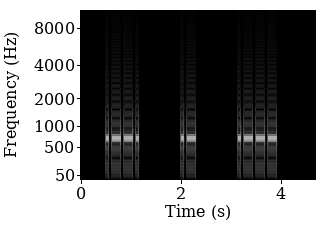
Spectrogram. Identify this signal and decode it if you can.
Morse code, heard as a keyed tone, about 20 wpm, spaced as for 8 wpm, 700 Hz. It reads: PAJ
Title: 218 Lesson 35e - Number 0 - Three Characters 20wpm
